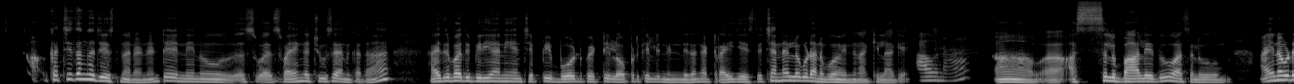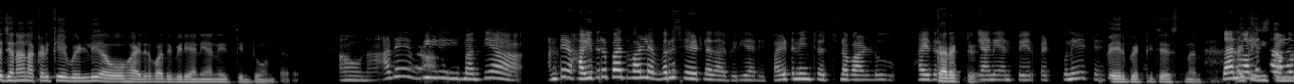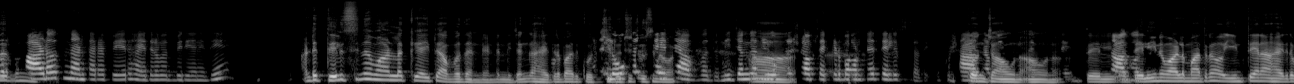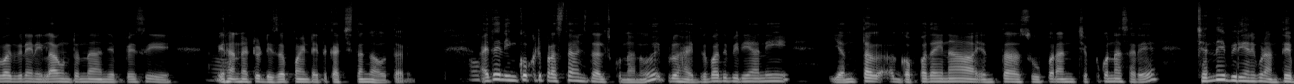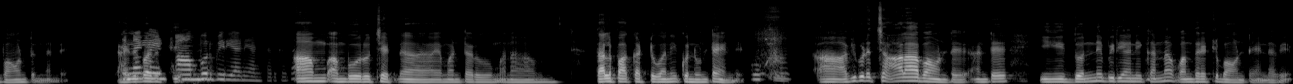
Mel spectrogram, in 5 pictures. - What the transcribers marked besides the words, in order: tapping; in English: "బోర్డ్"; lip smack; other noise; other background noise; in English: "లోకల్ షాప్స్"; sniff
- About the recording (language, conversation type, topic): Telugu, podcast, మీరు ప్రయత్నించిన స్థానిక వంటకాలలో మరిచిపోలేని అనుభవం ఏది?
